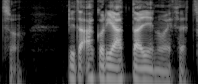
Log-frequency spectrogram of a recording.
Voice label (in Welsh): "agoriadau", Welsh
